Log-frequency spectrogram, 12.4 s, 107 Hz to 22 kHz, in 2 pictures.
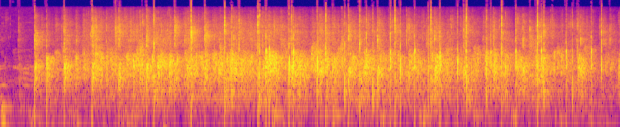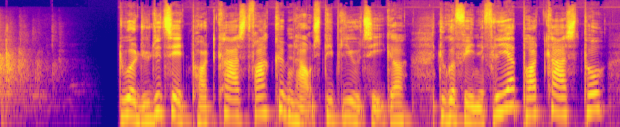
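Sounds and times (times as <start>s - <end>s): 
audience applause at a panel event: 0.0s - 7.0s
speech: 7.4s - 12.3s.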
